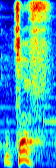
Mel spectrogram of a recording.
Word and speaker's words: GIF: both me and Michael we pronounce it as Jif which I think is a minority so yeah just letting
